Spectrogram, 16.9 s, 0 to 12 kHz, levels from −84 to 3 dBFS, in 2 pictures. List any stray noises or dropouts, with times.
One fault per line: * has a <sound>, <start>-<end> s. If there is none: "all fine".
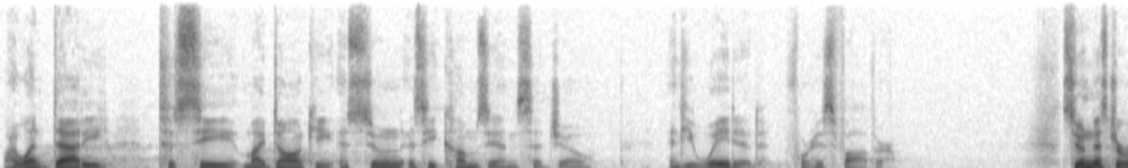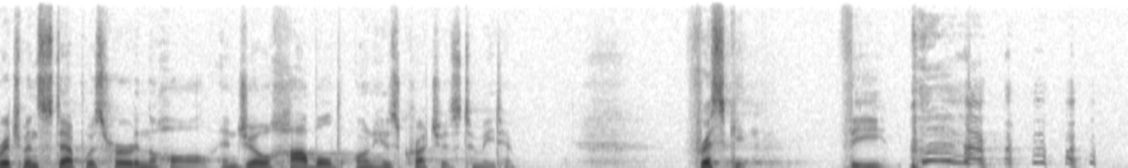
* has a laugh, 15.3-16.7 s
